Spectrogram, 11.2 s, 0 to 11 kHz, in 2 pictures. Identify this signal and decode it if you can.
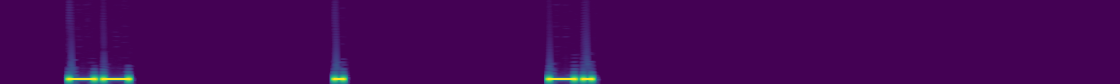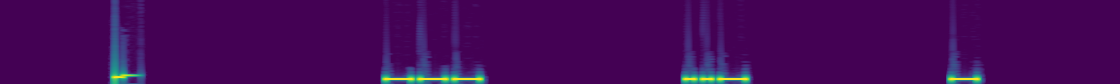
Morse code, heard as a keyed tone, about 28 wpm, spaced as for 8 wpm, 700 Hz. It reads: MEN OUT
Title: 8x Character Spacing - Top 200 Words - 28wpm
